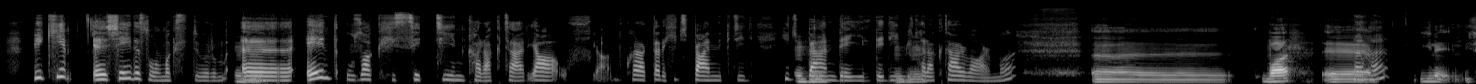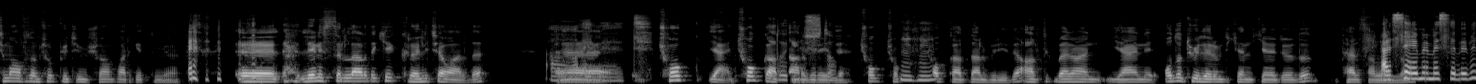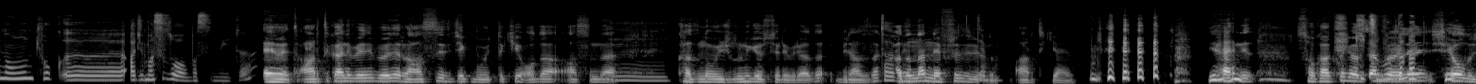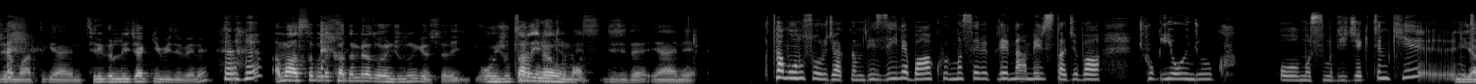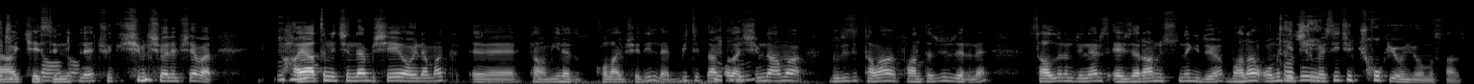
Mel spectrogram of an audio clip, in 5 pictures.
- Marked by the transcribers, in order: lip smack; inhale; chuckle; tapping; unintelligible speech; laugh; other background noise; chuckle; laughing while speaking: "Yani"; laughing while speaking: "Git buradan"; in English: "trigger'layacak"
- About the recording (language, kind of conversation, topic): Turkish, podcast, Favori dizini bu kadar çok sevmene neden olan şey ne?
- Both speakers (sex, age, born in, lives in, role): female, 35-39, Turkey, Germany, host; male, 20-24, Turkey, Germany, guest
